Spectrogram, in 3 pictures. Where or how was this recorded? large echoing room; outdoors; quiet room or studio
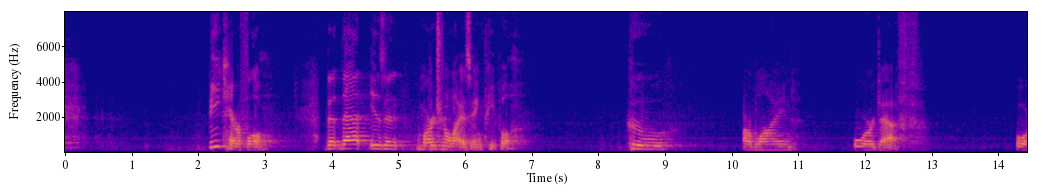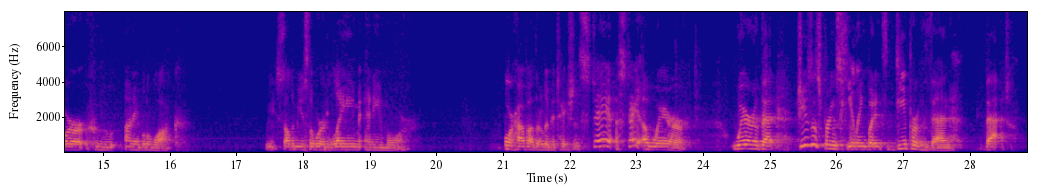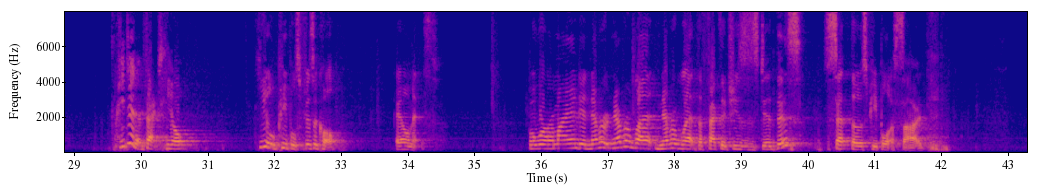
large echoing room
